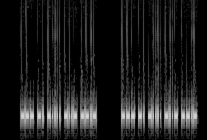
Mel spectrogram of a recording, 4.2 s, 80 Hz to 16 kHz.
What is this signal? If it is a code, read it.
Morse code, heard as a keyed tone, about 53 wpm, 700 Hz. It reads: ON6XQ ON6XQ
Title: DXCC-100 Call Signs - 5 Characters - Repeated 2x - 50wpm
